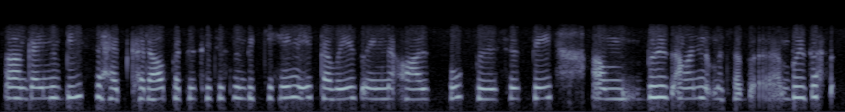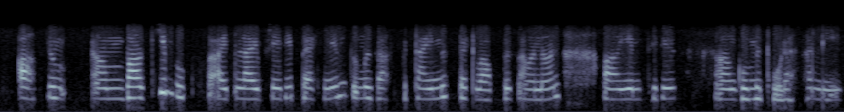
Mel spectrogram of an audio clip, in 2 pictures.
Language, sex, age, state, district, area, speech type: Kashmiri, female, 18-30, Jammu and Kashmir, Baramulla, rural, conversation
